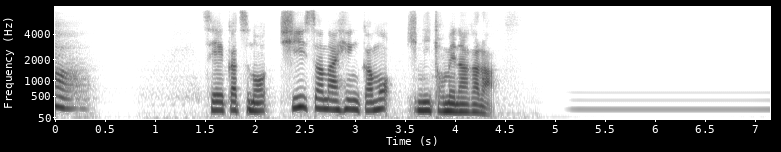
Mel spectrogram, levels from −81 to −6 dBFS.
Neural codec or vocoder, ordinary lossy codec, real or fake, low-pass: codec, 16 kHz, about 1 kbps, DyCAST, with the encoder's durations; none; fake; 7.2 kHz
